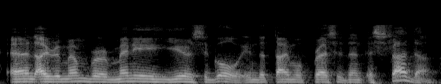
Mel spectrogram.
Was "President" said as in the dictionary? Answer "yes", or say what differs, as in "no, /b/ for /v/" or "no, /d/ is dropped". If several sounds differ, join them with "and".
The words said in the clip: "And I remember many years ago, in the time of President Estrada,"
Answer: no, /s/ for /z/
